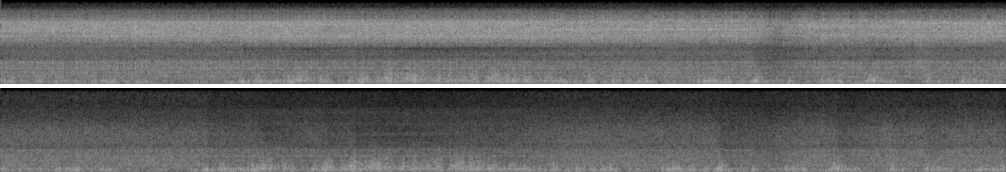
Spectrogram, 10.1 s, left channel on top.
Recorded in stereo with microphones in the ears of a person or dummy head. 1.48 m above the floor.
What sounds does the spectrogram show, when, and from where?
0.0 s running water: 80° left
